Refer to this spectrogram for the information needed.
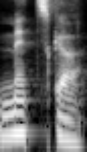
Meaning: butcher (male or of unspecified gender)
- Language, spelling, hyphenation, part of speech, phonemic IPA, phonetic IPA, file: German, Metzger, Metz‧ger, noun, /ˈmɛtsɡər/, [ˈmɛt͡s.ɡɐ], De-Metzger.ogg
